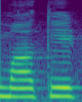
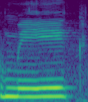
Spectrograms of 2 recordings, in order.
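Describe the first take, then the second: First: The first vowel sounds like 'ah' with a final vowel. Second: The vowel sounds like 'ay' with silent final e. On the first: The speaker calls it wrong. "इस तरीके से नहीं पढ़ना है" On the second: The speaker calls it right. "कैसे पढ़ना है बच्चों"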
